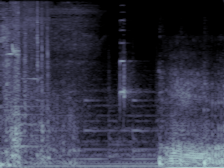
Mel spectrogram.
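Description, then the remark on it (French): A low, rumbling animal growl from inside a crate, with a rough, grinding texture, sustained for a couple of seconds and swelling louder toward the end, with no talking over it. “J'ai l'impression que votre caisse grogne.”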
